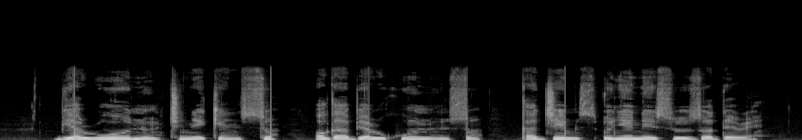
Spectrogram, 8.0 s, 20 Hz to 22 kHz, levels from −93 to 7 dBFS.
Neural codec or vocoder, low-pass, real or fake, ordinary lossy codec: none; none; real; none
